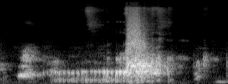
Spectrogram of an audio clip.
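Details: Dog provoked to bite during a dog challenge: a low, steady, rumbling growl that builds for about a second and ends in a sharp, harsh bark burst, with music around it.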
